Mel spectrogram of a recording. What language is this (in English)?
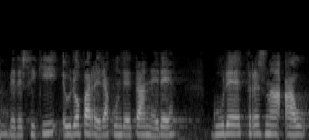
Basque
